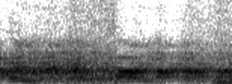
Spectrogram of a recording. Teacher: Azərbaycan dilində A var, A. Ərəblərdə isə qalın, yəni boğazın sıxılması nəticəsində ayn, ayn deyə sıxılır. · Term: aynı hərfin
